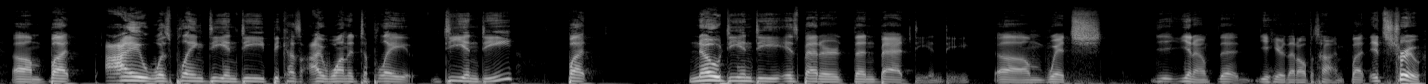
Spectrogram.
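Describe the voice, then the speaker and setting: A man speaks at a medium pitch and a fairly slow pace, with ordinary pitch variation and big swings in loudness. Long pauses come often, and the recording is very clean with a silent background. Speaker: podcast host. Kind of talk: casual chat.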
